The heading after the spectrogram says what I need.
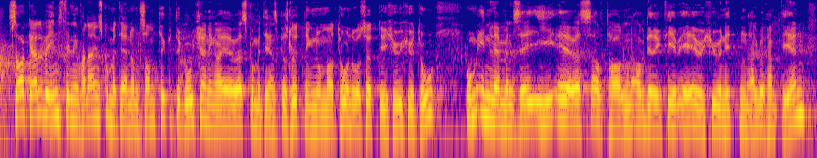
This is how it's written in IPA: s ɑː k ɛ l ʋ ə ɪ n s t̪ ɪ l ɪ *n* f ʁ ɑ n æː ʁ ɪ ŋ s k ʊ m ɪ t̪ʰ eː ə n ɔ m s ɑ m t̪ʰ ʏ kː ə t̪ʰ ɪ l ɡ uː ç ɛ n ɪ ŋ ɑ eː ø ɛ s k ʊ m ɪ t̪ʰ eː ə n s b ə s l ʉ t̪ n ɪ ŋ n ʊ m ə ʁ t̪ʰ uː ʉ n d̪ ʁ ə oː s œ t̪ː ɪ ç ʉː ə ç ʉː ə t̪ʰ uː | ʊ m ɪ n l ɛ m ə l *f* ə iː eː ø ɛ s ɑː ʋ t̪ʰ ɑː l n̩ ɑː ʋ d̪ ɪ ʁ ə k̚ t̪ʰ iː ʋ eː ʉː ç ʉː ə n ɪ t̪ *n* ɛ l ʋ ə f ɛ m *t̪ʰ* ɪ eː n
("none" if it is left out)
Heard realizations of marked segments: ŋ, s, n, t̪

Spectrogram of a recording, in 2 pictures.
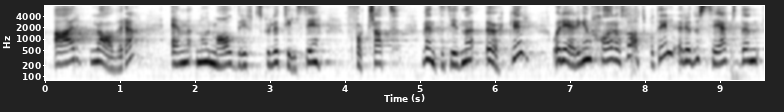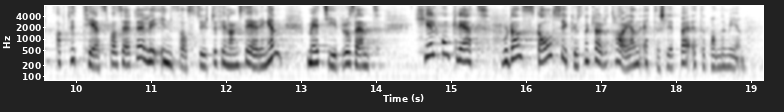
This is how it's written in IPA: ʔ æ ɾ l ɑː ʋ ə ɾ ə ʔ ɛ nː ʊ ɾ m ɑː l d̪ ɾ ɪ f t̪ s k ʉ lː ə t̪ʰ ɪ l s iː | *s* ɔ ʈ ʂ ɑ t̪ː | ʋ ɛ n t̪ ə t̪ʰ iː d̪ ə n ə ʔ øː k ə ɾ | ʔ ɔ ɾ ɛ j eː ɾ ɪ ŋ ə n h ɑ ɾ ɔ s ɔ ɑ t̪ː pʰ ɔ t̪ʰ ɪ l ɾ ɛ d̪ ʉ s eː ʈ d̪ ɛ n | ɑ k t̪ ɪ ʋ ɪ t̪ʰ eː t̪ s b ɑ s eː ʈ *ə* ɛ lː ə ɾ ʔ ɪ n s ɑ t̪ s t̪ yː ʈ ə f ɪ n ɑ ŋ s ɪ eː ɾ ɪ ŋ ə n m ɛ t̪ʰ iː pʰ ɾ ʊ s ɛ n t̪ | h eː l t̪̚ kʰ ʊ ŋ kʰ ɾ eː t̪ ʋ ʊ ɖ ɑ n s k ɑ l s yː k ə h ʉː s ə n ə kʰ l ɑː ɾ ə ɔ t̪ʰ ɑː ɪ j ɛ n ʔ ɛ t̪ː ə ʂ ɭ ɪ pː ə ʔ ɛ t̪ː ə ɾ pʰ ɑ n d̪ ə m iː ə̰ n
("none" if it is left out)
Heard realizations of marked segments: f, ə

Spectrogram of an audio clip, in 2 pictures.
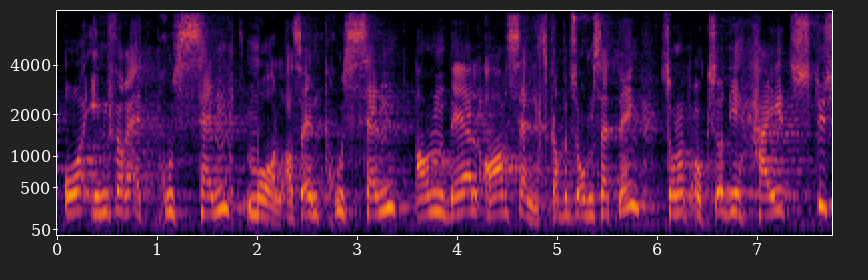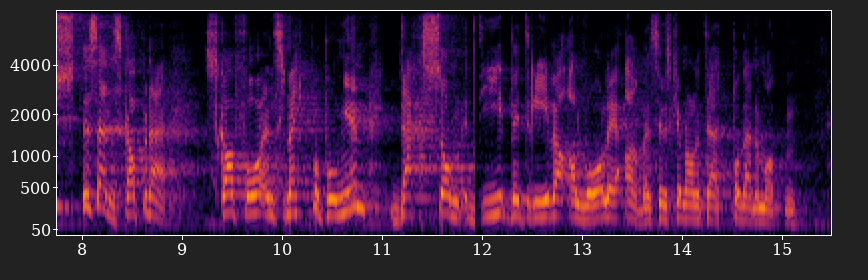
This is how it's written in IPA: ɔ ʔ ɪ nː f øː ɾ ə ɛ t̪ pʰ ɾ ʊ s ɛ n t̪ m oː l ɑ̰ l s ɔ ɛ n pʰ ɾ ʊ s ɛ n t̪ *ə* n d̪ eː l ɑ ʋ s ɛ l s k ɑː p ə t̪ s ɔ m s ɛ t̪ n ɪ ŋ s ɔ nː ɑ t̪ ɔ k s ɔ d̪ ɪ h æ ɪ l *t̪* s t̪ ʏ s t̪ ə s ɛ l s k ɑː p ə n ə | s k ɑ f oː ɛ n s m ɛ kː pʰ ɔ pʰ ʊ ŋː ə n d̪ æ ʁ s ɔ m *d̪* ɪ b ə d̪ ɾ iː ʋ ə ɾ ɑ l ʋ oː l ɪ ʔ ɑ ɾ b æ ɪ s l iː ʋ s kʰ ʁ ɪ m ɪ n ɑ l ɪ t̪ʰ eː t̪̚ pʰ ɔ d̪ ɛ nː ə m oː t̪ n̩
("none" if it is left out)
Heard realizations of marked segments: ɑ, t̪, d̪

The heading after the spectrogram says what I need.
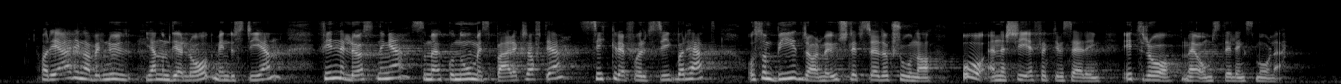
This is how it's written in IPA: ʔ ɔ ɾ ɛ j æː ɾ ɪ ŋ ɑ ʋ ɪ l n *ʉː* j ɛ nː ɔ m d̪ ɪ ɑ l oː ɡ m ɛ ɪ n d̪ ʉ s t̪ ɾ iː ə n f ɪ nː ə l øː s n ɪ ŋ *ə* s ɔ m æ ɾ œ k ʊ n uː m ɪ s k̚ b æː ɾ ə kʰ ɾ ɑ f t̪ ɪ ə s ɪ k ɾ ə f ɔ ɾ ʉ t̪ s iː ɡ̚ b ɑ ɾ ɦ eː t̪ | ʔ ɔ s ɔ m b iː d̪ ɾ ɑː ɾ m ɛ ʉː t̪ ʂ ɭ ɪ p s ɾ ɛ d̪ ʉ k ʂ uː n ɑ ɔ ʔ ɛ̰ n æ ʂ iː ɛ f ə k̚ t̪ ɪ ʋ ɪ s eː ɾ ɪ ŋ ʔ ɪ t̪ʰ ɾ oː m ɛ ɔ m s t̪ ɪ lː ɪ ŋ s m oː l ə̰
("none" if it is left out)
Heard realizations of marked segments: ʉː, ə

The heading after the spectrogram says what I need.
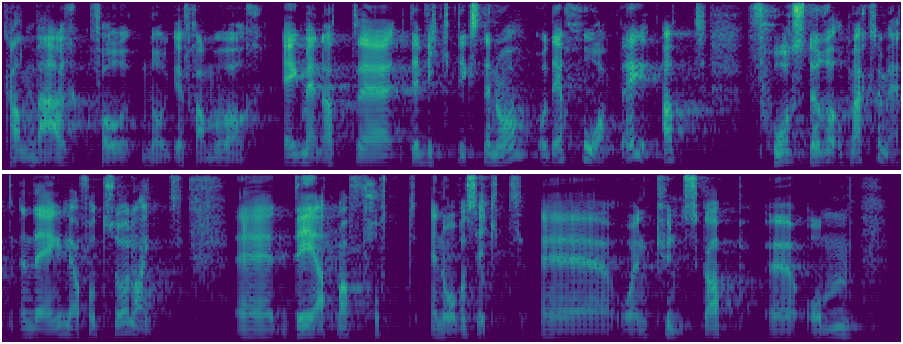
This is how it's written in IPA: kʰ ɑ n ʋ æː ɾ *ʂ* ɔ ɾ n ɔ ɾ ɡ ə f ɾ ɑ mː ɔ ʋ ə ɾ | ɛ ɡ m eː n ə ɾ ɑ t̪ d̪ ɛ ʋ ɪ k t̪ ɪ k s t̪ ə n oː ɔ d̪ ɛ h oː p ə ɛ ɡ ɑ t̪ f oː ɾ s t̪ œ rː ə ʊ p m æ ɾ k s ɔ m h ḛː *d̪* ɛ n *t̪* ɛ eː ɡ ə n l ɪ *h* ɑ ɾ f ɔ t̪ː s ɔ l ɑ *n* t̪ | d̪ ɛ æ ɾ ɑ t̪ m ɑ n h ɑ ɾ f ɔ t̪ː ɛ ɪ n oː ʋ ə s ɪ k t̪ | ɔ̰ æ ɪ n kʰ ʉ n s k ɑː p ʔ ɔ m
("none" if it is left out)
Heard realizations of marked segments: f, t̪, d̪, h, ŋ

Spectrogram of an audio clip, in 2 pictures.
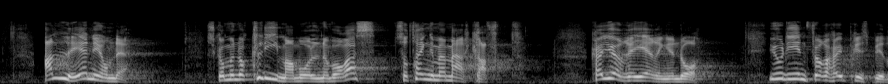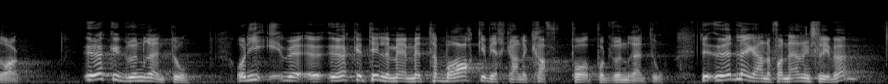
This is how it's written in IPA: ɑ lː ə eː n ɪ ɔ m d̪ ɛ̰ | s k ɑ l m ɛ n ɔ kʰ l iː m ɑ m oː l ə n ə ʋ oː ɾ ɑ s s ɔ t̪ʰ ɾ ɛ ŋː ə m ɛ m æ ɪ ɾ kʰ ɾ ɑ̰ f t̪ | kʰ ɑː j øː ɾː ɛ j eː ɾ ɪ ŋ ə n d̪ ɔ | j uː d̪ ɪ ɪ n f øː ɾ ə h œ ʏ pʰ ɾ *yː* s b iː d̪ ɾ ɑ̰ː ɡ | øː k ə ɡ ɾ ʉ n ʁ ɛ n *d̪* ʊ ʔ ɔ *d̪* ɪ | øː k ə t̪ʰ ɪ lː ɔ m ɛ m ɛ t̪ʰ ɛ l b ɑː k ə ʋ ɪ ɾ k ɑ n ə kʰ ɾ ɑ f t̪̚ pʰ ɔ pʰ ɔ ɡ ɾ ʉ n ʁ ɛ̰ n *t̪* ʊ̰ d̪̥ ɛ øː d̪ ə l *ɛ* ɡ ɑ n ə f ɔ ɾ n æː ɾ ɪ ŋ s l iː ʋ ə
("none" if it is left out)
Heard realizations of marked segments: iː, t̪, d̪, t̪, ɛ

